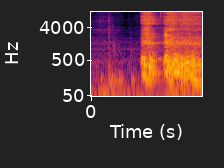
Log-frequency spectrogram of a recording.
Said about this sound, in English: Right as I start screaming, I start coughing and choking, and throat starts getting scratchy, and it's like my sickness comes back as soon as I start screaming.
